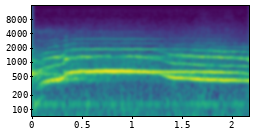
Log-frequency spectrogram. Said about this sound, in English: Hy het so irriterende toonhoogte, die wolf. Ja. Mens moet hom reg maak, dan hou hulle op hom so te huil.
